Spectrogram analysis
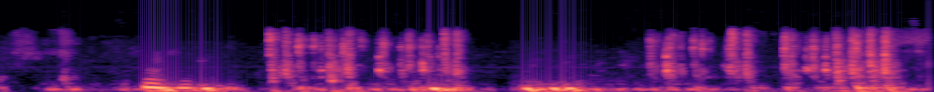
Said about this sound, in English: That was really loud typing. His microphone is on his webcam, so it picks up everything in the room.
